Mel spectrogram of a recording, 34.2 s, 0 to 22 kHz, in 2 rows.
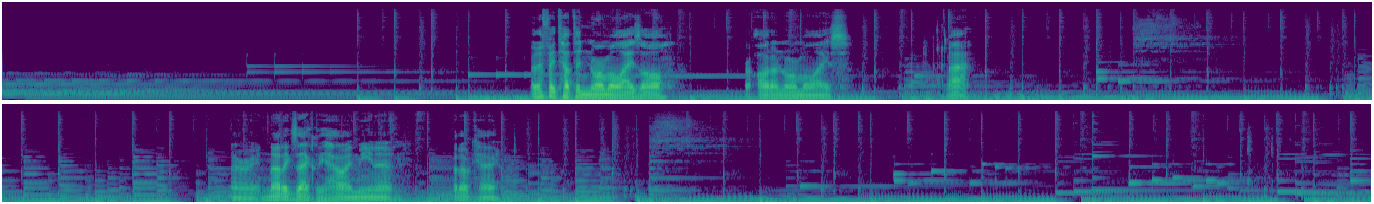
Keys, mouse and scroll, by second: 9.0-10.0 drag, 11.8 ctrl+z, 17.6 click, 22.7-24.3 drag, 24.3 ctrl+z, 29.3-32.3 drag, 32.3 click, 32.3-33.9 middle drag, 34.0 middle click.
